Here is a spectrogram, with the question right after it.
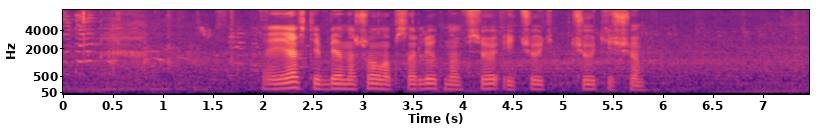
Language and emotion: Russian, neutral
